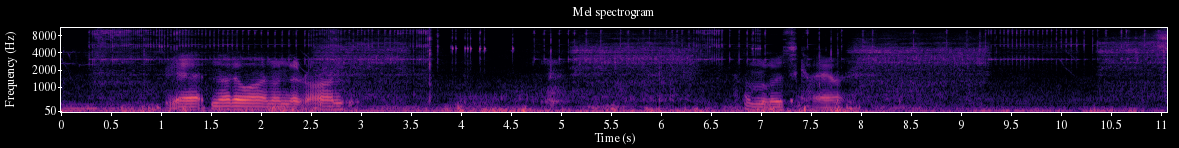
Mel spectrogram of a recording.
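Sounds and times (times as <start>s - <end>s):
fishing reel winding with clicks: 0.2s - 11.0s.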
